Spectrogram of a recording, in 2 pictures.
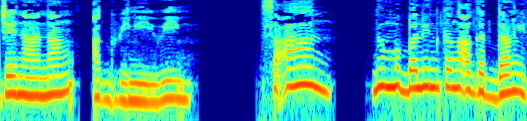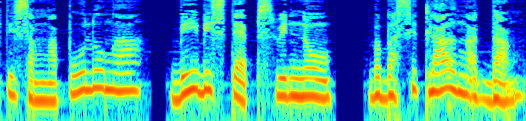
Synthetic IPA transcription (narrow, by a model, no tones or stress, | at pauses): d͡ʒajnanaŋʔaɡwiŋiːwiŋ | saʔan | nʊmabalinkaŋaːɡad̪aŋit̪isaŋapuːloŋa | bɛjbist̪ɛpswinːo | babasɪt̪laːʔɨŋːaʔad̪aŋ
